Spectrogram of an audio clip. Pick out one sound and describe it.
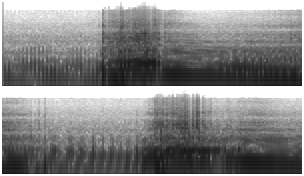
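A car engine revs sharply and falls back with a loud exhaust roar, twice.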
